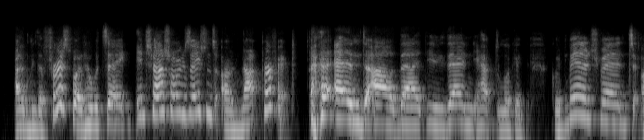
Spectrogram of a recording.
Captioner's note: laughs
